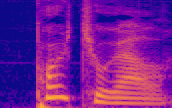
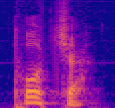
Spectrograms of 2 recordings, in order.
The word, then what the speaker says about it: Portugal: ¿Cómo pronunciamos el país Portugal? – Portugal. – Portugal. Pocha. – Pocha. – Portugal. ¿Cómo se dice futuro? – Future. – Future. Cha. Como C-H-A.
